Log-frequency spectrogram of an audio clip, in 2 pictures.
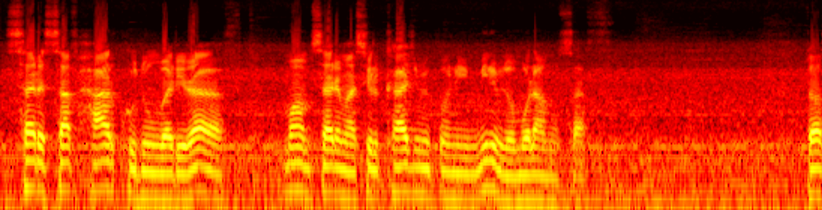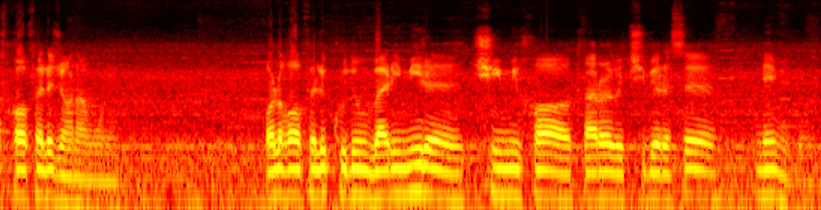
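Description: Man with a lowish voice, calm and reflective, clear background noise and hum. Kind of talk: casual reflective talk.

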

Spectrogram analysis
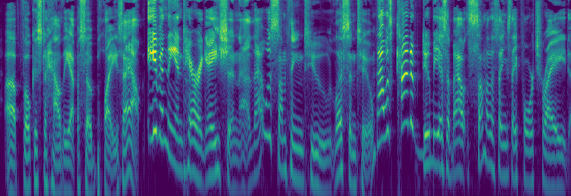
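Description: An American man hosting a podcast with conversational, somewhat halting commentary on radio shows. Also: on the high side, dry recording, clean studio sound. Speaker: podcast host.

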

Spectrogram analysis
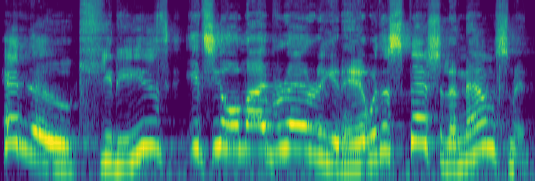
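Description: A man's voice: sits high, sing-song, faint music behind, exaggerated voice. A man voicing a creepy, theatrical librarian host who relishes every word and teases listeners as kiddies. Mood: sinister glee. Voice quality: drawn-out, relishing delivery with mock-menacing laughter. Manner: teasingly addresses listeners as kiddies. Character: creepy theatrical male librarian, gleeful and sinister. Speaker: show host character.

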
